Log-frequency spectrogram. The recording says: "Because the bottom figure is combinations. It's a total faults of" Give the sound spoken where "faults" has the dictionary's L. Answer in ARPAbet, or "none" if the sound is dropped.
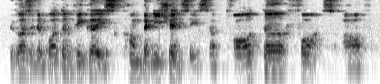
none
